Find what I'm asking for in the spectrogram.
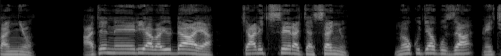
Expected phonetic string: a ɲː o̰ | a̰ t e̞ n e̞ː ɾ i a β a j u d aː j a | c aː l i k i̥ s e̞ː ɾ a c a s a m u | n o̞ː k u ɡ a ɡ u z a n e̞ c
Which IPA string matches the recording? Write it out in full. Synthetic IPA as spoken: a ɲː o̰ | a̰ t e̞ n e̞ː ɾ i a β a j u d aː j a | c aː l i c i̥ s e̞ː ɾ a c a s a ɲ u | n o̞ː k u ɟ a ɡ u z a n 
